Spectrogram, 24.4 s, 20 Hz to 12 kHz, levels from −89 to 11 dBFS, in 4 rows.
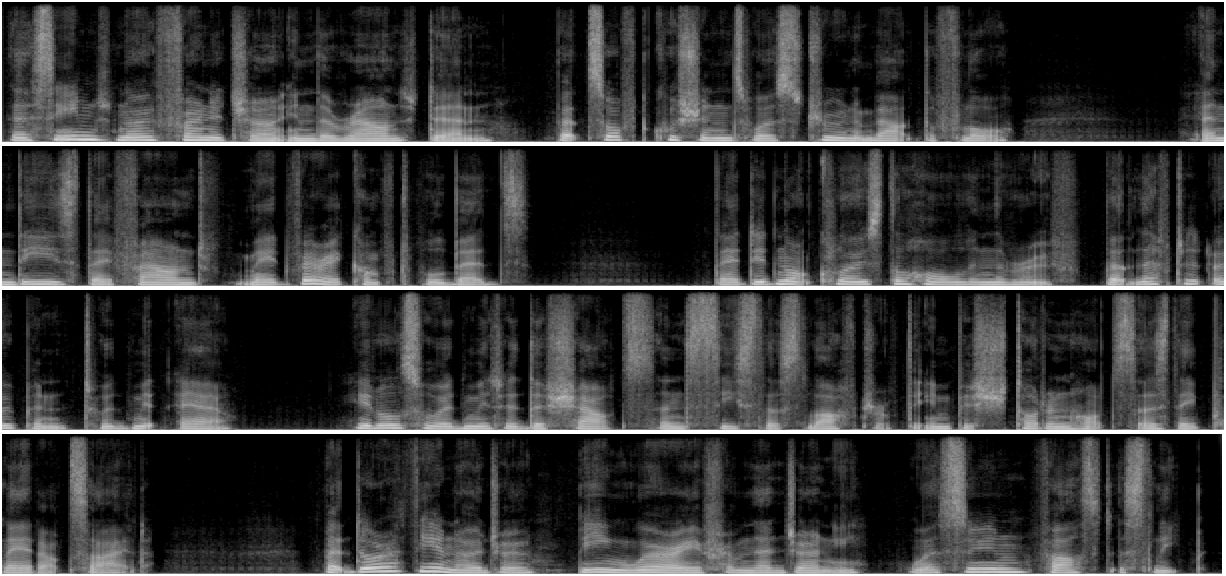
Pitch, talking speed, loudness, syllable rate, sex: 210 Hz, 170 wpm, -19 LUFS, 5.1 syllables/s, female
